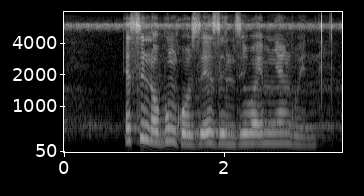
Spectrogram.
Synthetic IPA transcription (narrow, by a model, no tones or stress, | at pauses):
esinoɓuŋɡʱoziɛzend͡zʱiwaem̩ɲaŋɡʱweːni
